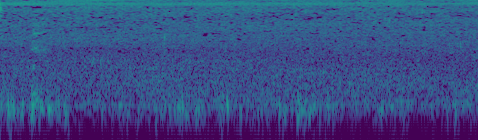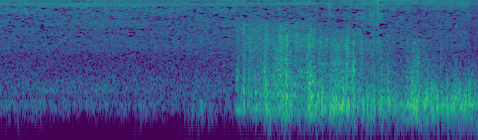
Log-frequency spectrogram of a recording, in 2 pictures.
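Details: Steady low rumble and rustling give way to a sudden burst of heavy rain and thunder near the end, with no animal voices heard.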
